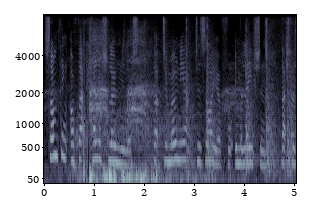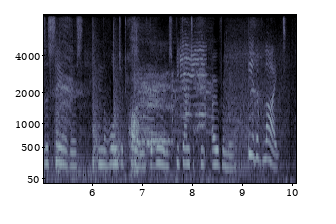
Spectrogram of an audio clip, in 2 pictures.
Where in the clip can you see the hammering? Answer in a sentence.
You can hear the hammering from 1.6 to 7.2 s.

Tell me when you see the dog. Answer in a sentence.
The dog can't be heard in this clip.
